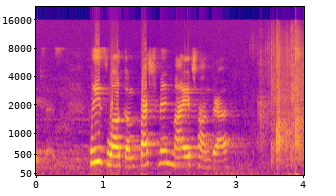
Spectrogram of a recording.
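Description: A young woman speaks cheerfully through a loudspeaker in a large hall.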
